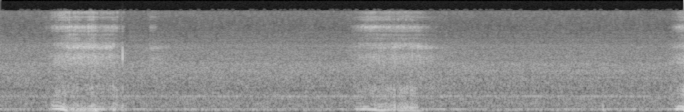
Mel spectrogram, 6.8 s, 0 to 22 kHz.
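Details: Morning snoring during sleep: two loud, low, rattling snores about three seconds apart, roughly 19 per minute, over a steady room hum.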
